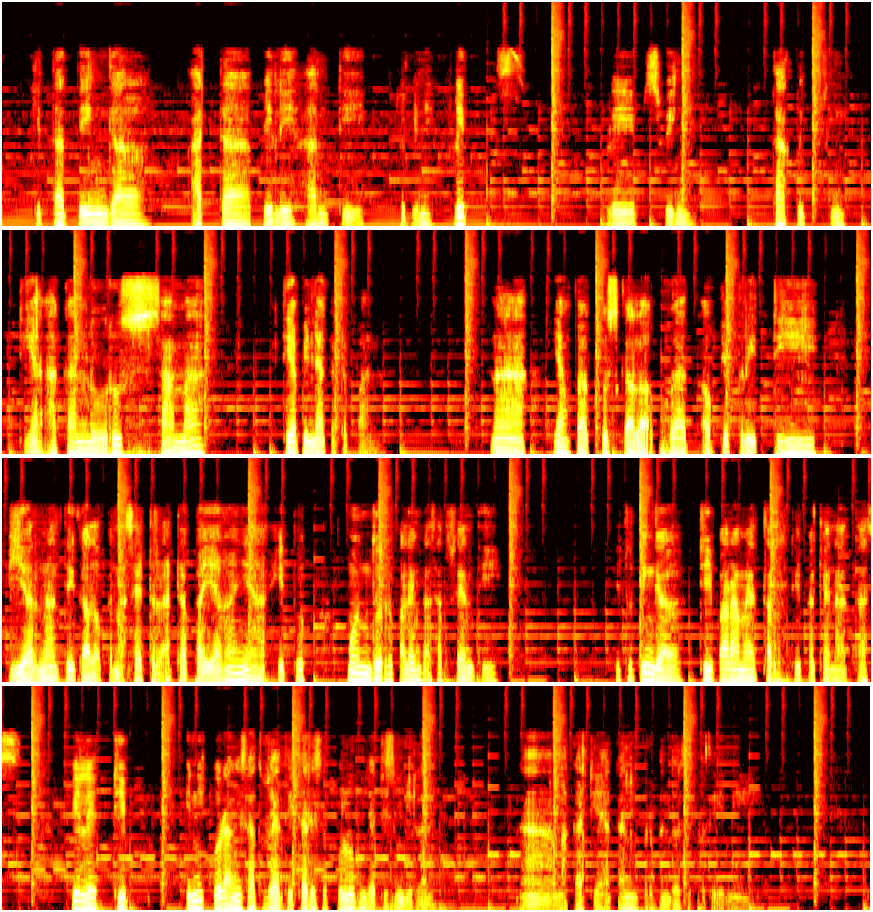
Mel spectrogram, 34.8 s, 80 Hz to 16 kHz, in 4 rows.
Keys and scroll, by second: 29.9 9, 30.8 Return.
